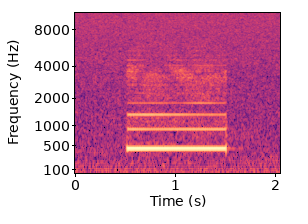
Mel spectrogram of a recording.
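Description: A telephone busy signal heard while placing a call: a single steady electronic tone about one second long, clear and alone against a faint hiss.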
